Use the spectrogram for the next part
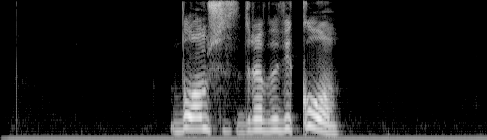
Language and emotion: Russian, angry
